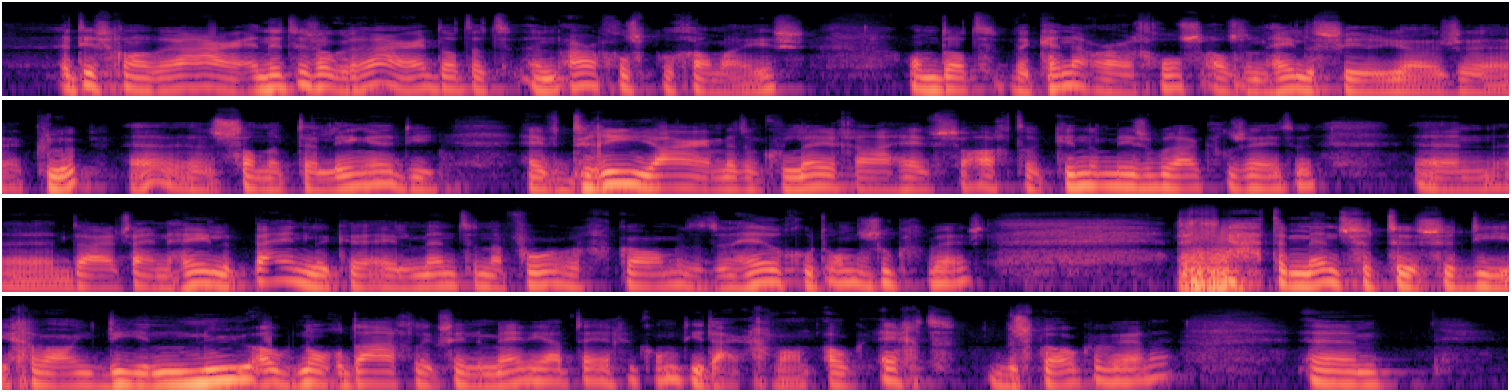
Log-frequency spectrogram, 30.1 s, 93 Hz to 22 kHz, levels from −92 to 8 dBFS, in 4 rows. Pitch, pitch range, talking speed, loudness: 140 Hz, 125-155 Hz, 160 wpm, -25 LUFS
